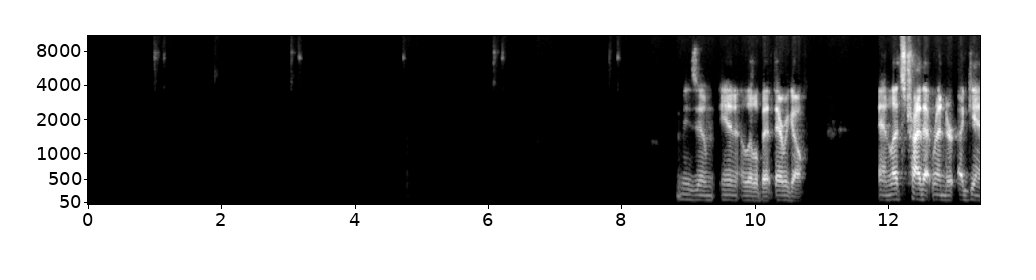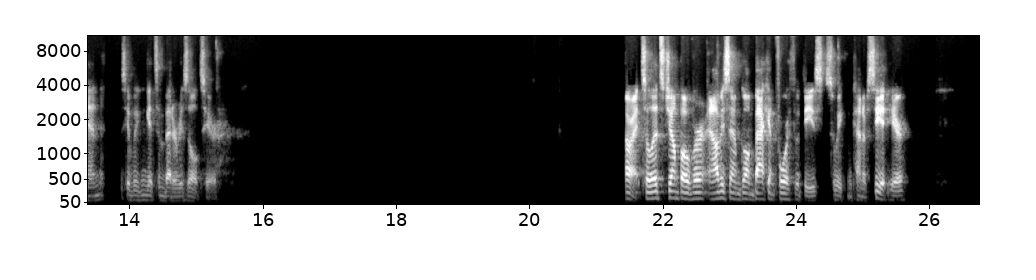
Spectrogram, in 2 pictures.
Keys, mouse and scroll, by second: 0.0 click, 1.7 click, 2.7 middle click, 3.6 click, 4.6 middle click, 6.7 click, 8.5 click, 8.8-9.6 scroll, 9.6 scroll, 10.7 F15, 15.9 click, 23.4 click, 25.4 click.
